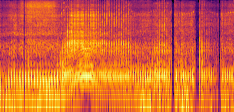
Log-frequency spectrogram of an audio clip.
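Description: Supermoto motorcycle engine running under throttle. It revs up sharply and falls back about a second in as the front wheel lifts into a wheelie, then settles into a steady drone.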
